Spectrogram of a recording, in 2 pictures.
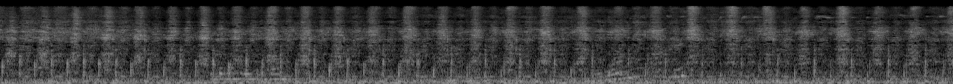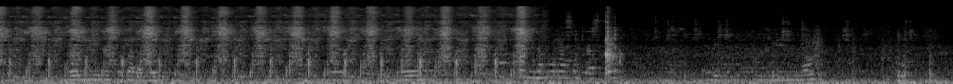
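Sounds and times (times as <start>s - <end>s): balloon pump hissing: 0.0s - 15.2s.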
